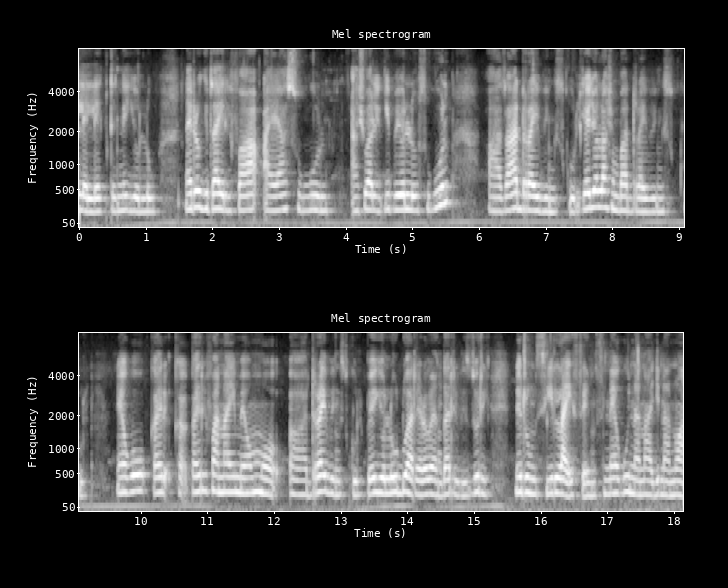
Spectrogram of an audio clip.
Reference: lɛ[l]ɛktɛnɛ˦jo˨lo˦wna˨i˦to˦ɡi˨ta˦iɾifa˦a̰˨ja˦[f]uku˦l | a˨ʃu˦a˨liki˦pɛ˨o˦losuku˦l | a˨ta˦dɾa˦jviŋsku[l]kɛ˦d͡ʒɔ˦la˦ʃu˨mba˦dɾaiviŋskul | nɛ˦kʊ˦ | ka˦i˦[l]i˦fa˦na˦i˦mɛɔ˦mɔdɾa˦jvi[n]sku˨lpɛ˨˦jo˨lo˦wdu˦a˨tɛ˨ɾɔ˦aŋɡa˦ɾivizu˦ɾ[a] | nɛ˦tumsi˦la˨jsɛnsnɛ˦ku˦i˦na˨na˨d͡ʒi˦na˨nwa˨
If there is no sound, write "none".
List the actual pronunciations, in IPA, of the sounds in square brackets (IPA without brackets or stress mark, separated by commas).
l, s, l, ɾ, ŋ, i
